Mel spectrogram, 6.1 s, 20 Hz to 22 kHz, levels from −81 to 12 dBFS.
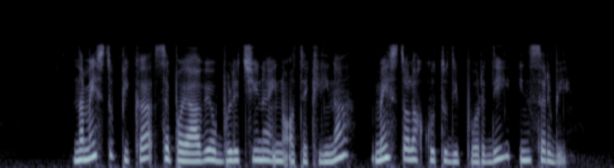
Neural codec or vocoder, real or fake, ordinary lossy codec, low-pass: none; real; none; 7.2 kHz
